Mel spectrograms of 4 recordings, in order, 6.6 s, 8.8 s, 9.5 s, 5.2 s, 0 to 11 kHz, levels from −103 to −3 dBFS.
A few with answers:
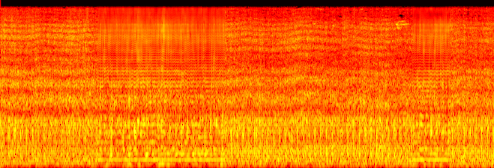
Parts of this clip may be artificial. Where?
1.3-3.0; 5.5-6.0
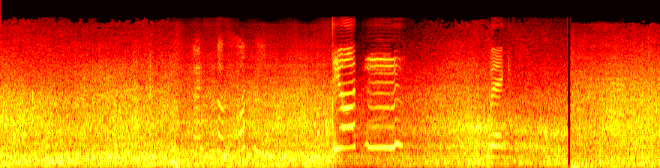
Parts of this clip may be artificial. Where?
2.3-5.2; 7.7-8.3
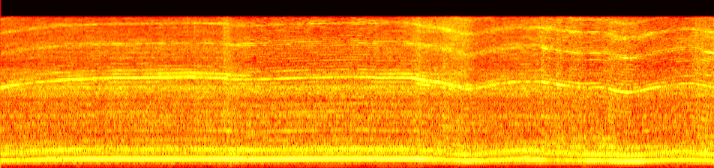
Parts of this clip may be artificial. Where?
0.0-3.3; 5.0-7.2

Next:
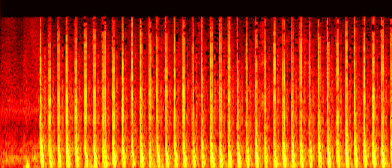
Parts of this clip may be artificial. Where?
1.4-2.0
